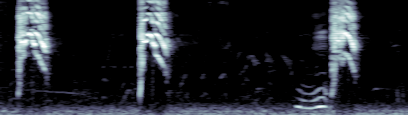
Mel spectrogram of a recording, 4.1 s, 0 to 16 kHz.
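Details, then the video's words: Pet ring-necked parakeet (mitthu) at home: three loud, harsh, descending screeches about 1.5 seconds apart, with a soft warbled note just before the last one, over faint background hum. "Mummy vala parrot ||me toto me tota parrot singing||मिट्ठू मिट्टू|| मम्मी||"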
